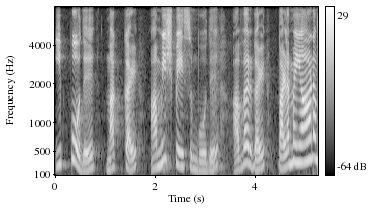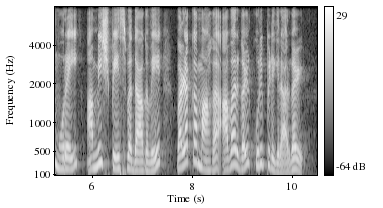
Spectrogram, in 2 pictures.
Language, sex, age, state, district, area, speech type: Tamil, female, 30-45, Tamil Nadu, Madurai, urban, read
